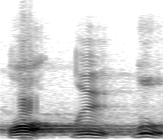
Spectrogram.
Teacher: pangkal lidah dihempitkan ke langit-langit atas, keluar huruf qaf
